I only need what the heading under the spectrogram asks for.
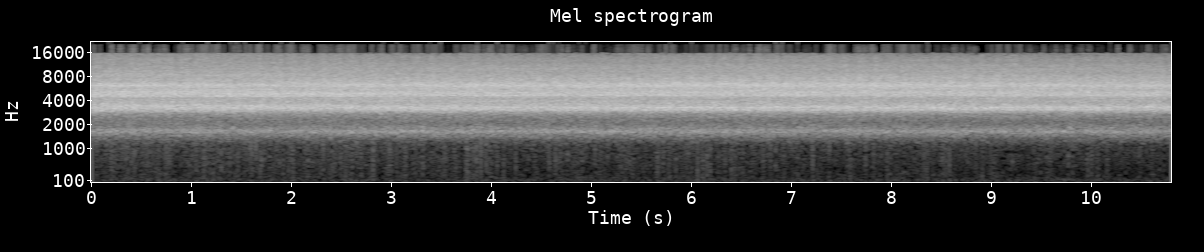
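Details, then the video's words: Constant shrill buzzing of many cicadas in a summer forest, a thick wall of high ringing bands that never breaks or fades, with no birds, wind or voices standing out. "Relaxing Cicadas Chirping Sounds - Peaceful Summer Forest"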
